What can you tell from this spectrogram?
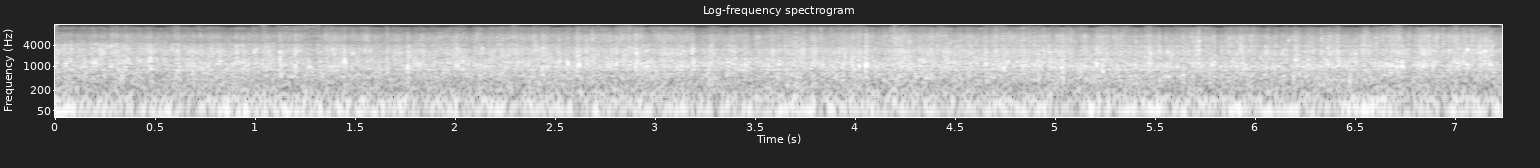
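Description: Steady outdoor background noise with a low rumble and an even rushing hiss, without distinct events.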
